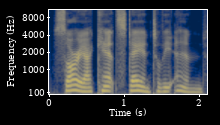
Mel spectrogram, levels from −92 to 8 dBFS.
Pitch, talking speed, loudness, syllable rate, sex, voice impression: 165 Hz, 200 wpm, -16 LUFS, 4.5 syllables/s, female, masculine, slightly gender-neutral, adult-like, thick, tensed, slightly weak, slightly dark, slightly hard, slightly clear, slightly halting, cool, very intellectual, refreshing, very sincere, calm, slightly friendly, slightly reassuring, very unique, elegant, wild, slightly sweet, lively, strict, slightly intense, slightly sharp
